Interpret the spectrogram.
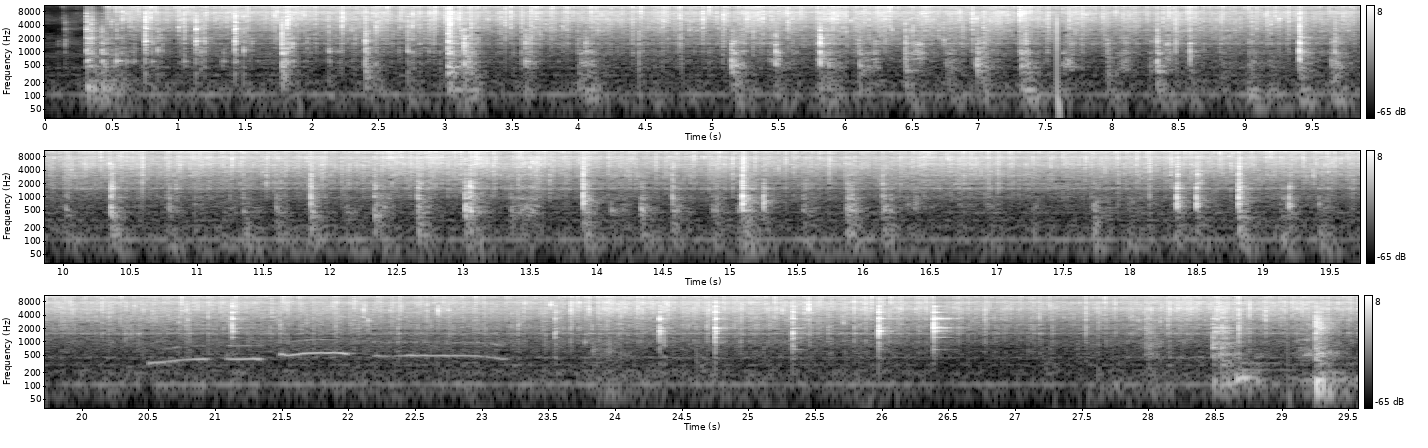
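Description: Chopped onion and vegetables sizzling in hot oil in a nonstick frying pan, the hiss starting suddenly as they go in about half a second in and running steadily on. Frequent clicks and scrapes of a plastic spatula stirring against the pan.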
